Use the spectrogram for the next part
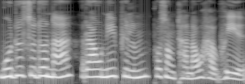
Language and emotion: Bodo, neutral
